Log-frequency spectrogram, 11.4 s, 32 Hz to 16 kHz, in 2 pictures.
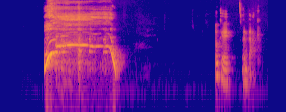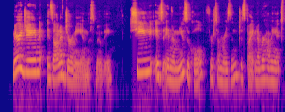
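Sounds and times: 
person screaming: 0.9s - 2.5s
speech: 4.3s - 5.2s, 6.0s - 11.4s.

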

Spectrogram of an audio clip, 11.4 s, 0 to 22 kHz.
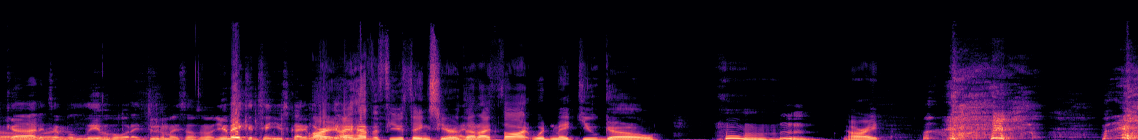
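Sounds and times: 
speech: 0.0s - 6.6s, 7.2s - 10.2s
productive wet cough: 7.8s - 8.2s, 9.2s - 11.3s.

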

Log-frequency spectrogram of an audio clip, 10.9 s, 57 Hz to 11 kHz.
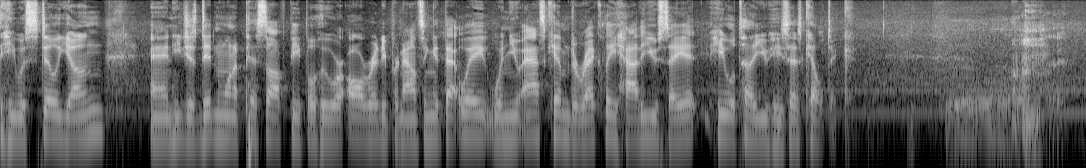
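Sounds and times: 
speech: 0.0s - 8.6s
drawn-out low croaking burp: 9.4s - 10.8s.

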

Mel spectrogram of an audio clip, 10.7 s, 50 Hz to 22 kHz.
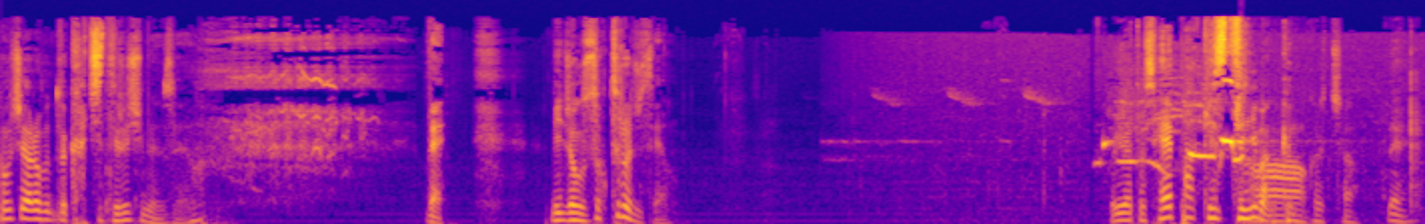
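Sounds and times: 
speech: 0.0s - 1.8s, 3.2s - 5.1s, 8.3s - 10.6s
soft hissy outdoor background: 0.0s - 10.6s
laughter: 1.5s - 3.1s
faint black-naped oriole song: 6.2s - 9.6s.

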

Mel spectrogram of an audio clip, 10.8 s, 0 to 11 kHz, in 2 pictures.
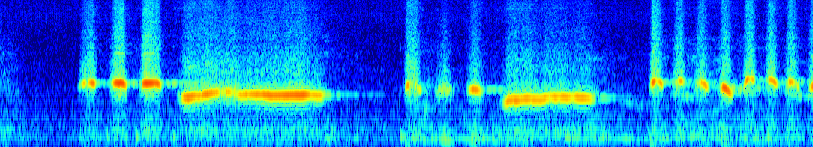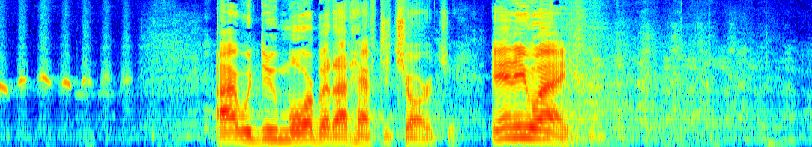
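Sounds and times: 
person whistling the opening melody of a classical symphony: 0.5s - 6.4s
speech: 6.8s - 9.5s
laughter: 9.0s - 10.8s.

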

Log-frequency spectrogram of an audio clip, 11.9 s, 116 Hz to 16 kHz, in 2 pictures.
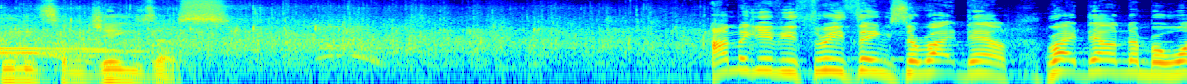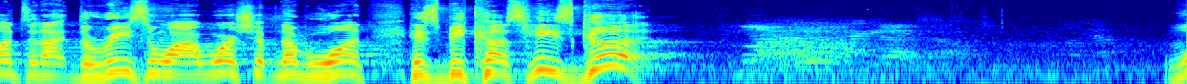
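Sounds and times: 
speech: 0.0s - 1.3s, 3.6s - 9.3s
audience clapping and applauding: 0.0s - 4.1s.

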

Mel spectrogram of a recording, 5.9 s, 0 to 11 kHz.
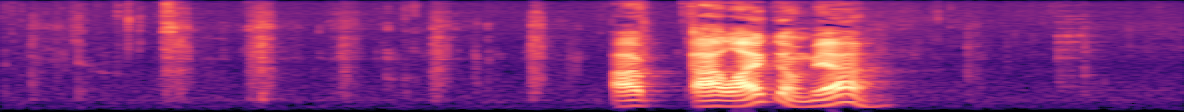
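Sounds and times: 
biting into a crunchy airy fry snack: 0.0s - 3.4s
speech: 3.1s - 4.5s.

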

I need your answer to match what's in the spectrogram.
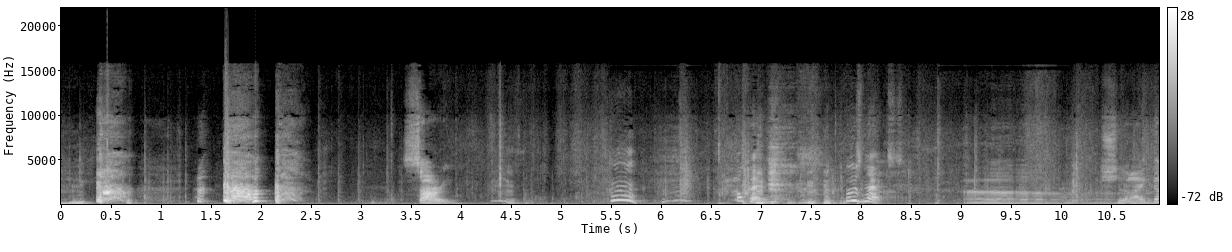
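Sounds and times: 
person coughing: 0.1s - 0.8s, 1.4s - 2.5s
speech: 0.1s - 0.9s, 3.6s - 4.7s, 6.8s - 8.4s, 9.1s - 10.9s
laughter: 6.7s - 8.3s.

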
